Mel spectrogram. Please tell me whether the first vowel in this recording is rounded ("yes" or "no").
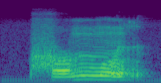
yes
